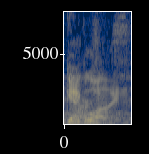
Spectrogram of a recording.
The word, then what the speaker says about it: Goeglein: Now, the only reason I know how to pronounce that name is because, ironically, my grandmother had the maiden name Gegline. Oh, well, there you go. Spelled, by the way, Goeglein.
